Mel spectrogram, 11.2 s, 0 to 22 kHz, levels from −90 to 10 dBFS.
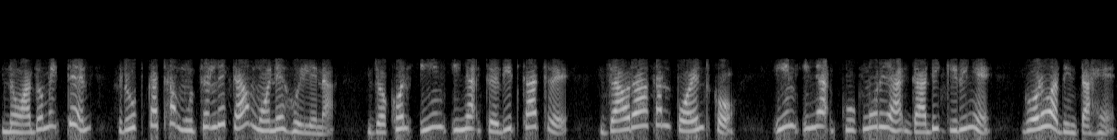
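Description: The speech has passed through the GSM full-rate codec for its whole length. This early mobile-phone coder replaces the real voice with a vocal-tract model excited by a sparse, regularly spaced pulse train, at a rate that fits 13 kbps. The band is squeezed to a telephone line of about 200 Hz to 3.4 kHz, so the voice sounds thin and muffled at the top. The coarse excitation leaves a plainly audible buzzy, gravelly roughness throughout.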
